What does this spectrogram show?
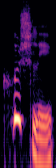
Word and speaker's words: kuschelig: Emma knew that kuschelig, pronounced kuschelig, is Norwegian for cozy.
